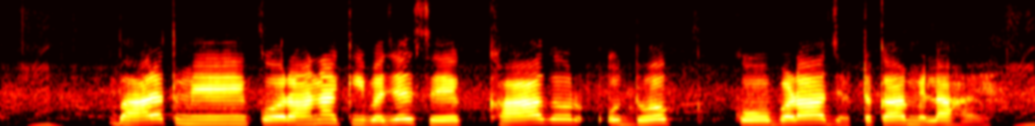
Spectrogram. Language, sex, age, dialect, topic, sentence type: Hindi, female, 31-35, Marwari Dhudhari, agriculture, statement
